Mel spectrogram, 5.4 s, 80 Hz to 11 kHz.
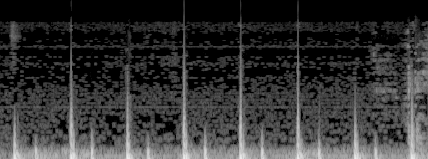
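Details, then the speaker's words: Heart auscultated with an electronic stethoscope over the PMI (apical position) while radial pulse is felt for timing: regular paired beats about 85 a minute, louder first sound; normal first and second heart sounds. "your first heart sound and I can hear the second heart sound the first hot sound should have a louder quality in this apical position"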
